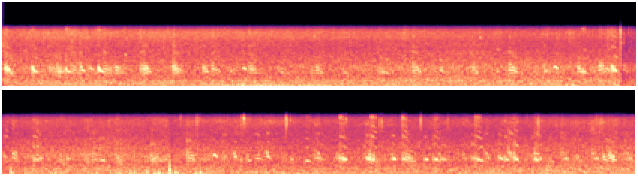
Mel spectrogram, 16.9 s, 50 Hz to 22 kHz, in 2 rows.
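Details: Breeding chorus of Eastern Japanese common toads in a Tokyo pond, February 2017, on a spring-like day: a continuous mass of short overlapping croaks, thinning briefly near the middle, then resuming thickly with louder individual notes.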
